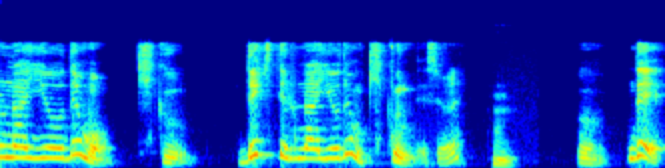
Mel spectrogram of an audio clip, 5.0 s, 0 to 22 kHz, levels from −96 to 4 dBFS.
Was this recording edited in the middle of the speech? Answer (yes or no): no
